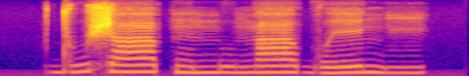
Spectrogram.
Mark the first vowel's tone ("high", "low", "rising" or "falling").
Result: rising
